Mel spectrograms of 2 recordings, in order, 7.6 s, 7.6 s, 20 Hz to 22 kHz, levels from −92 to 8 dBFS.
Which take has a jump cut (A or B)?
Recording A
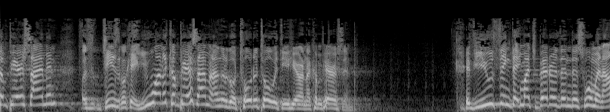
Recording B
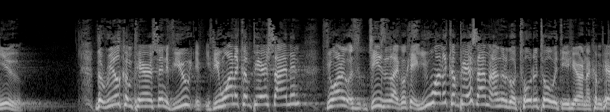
A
